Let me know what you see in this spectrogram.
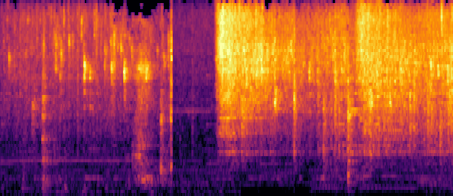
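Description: Ginger frying in hot oil in an iron wok, with a few utensil knocks. About halfway through, sliced onions go into the oil and the sizzle gets much louder and denser as they are stirred with a wooden spatula.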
